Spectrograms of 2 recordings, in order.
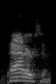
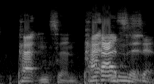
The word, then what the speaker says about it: Pattinson: new who is it robert uh robert patterson patterson that's how you say his name mm-hmm no it's robert patton pattinson patton clearly we know nothing about batman um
